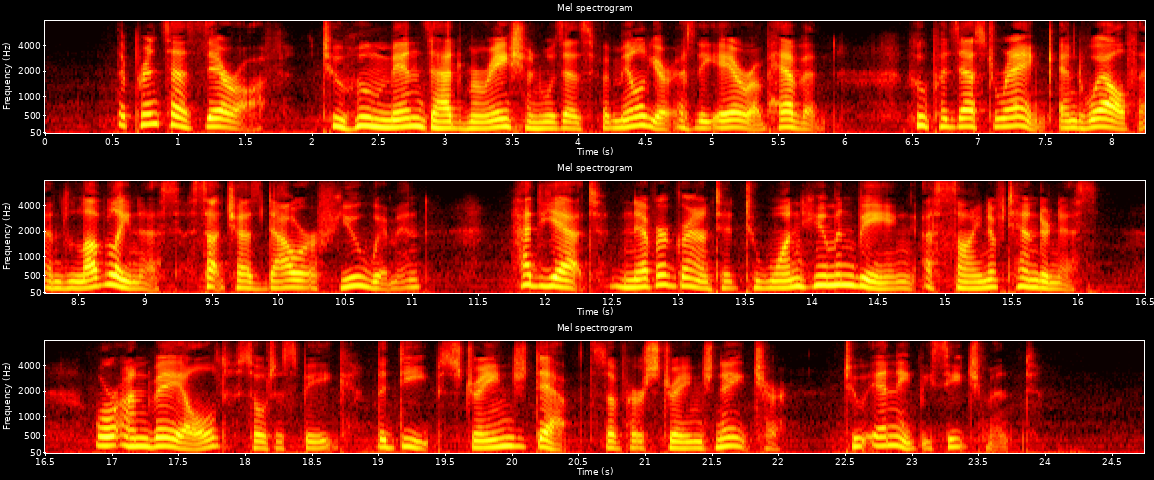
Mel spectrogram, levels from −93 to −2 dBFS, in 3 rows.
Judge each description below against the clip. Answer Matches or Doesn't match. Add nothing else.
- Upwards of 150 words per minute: Doesn't match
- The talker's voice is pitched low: Doesn't match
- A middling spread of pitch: Matches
